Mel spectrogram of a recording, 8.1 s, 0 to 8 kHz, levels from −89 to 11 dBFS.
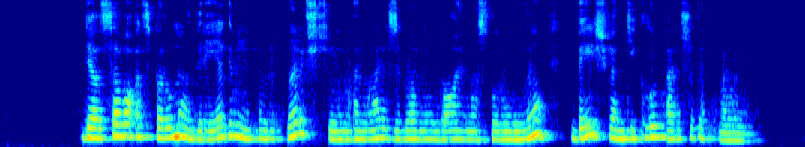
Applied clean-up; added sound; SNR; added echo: neural mask model DeepFilterNet 3.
